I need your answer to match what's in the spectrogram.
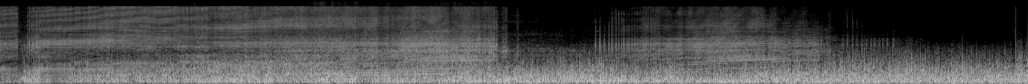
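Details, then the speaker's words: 2000 Cobra 50cc racing mini two-stroke dirt bike passing on a road flyby after top-end repairs, carb cleaning and new throttle cable: high buzz rising then dropping in pitch, revving cleanly and pulling strong; healthy under load. "alright that was sweet that was awesome it hauls pretty good this thing is crazy oh my gosh I mean I'm Way too big for it but that thing takes off"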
